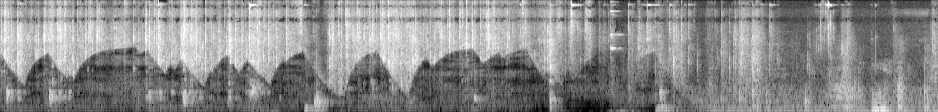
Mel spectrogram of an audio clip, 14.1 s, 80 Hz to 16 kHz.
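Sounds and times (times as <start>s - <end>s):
packaging rustling: 9.6s - 11.6s.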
